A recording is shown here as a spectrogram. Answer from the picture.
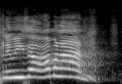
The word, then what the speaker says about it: Luisa Omielan: I pronounced her name wrong backstage. She told me how to pronounce it, and now I've just got 1,000 names got 1,000 different pronunciations flying around in my head. It's Luisa Omielan.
